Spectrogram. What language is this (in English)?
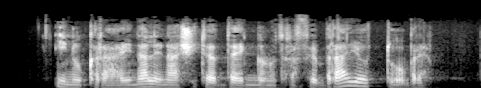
Italian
